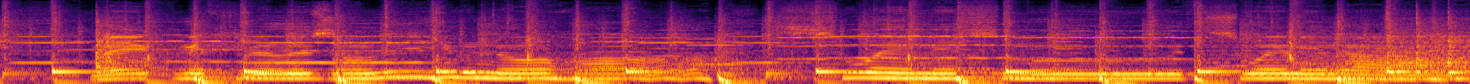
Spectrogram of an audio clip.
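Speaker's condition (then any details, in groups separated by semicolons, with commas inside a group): No condition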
